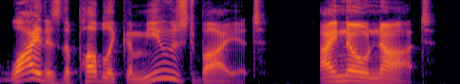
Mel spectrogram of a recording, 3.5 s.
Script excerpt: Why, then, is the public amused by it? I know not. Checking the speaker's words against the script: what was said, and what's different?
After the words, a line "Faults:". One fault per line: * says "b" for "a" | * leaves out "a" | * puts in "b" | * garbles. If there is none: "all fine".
Why, is the public amused by it? I know not.
Faults:
* leaves out "then"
